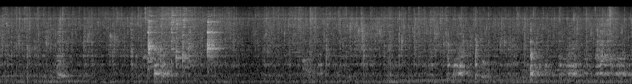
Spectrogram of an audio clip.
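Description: Curry leaves and green chillies sizzling in hot oil in a nonstick pot as jaggery is tipped in and a spatula stirs and scrapes through it. Two sharp clacks come about one and a half and two seconds in.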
